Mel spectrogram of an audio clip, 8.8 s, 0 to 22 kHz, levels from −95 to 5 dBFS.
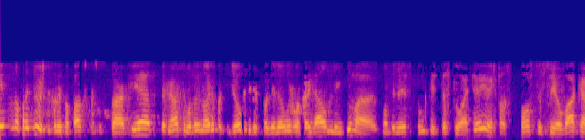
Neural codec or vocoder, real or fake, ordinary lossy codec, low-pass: codec, 16 kHz, 2 kbps, X-Codec, HuBERT features, trained on balanced general audio; fake; AAC, 16 kbps; 3.6 kHz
